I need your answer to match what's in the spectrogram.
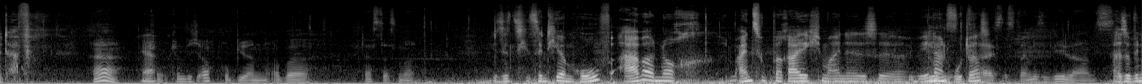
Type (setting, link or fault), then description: setting, outdoors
